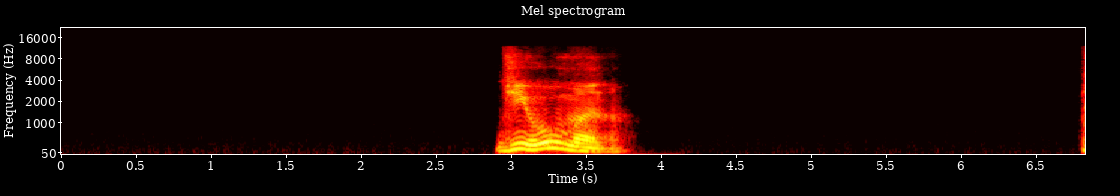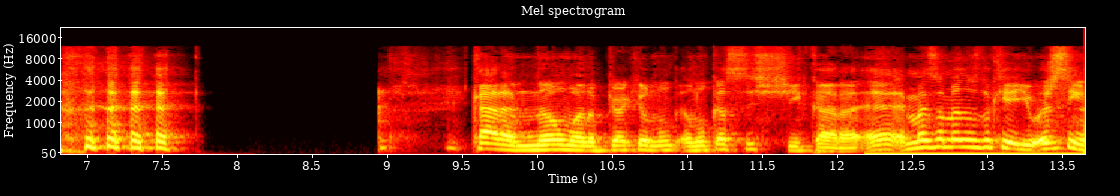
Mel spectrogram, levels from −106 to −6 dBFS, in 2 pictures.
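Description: A DC step occurs at 12.2 s: the waveform's zero line jumps by about -36 dBFS and holds there until the end of the clip. The sudden baseline shift is heard as a single low thump, while the speech itself continues unchanged.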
